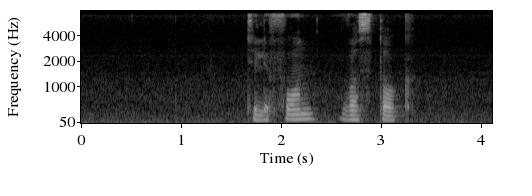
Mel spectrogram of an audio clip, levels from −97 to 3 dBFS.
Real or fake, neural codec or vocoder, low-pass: real; none; 7.2 kHz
